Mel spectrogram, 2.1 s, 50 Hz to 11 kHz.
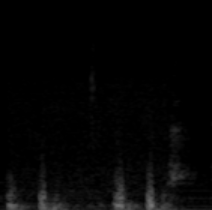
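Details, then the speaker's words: Two slow heartbeat cycles of low thumps, each followed by a faint extra third heart sound (S3), played in a biology class as a sign of a heart valve problem. "On entend un tout petit troisième son, et ça, c'est une indication qu'il y a un problème avec une valvule."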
